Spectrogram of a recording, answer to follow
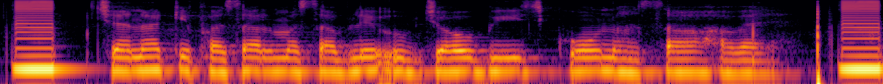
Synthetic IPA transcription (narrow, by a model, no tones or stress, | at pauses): t͡ʃɐnakepʰəsəlməsəbleʔʊpd͡ʒaːubiːt͡ʃkoːnɦɐsaɦɐʋɛː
